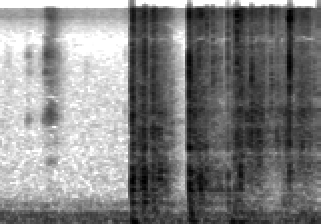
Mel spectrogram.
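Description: A jar of body scrub being handled and put down: a sharp knock about a second in, then another knock about half a second later with scraping and rustling between.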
